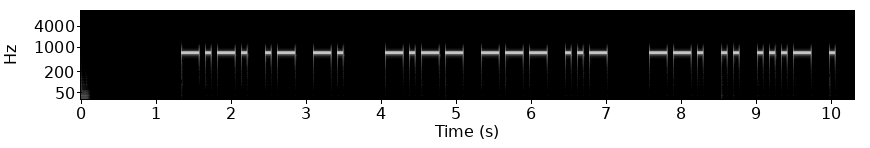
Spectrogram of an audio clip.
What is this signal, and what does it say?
Morse code, heard as a keyed tone, about 15 wpm, 700 Hz. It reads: CAN YOU GIVE
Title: Sentences from Top 1000 Words - Review Part 4 - 15wpm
